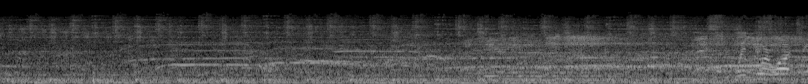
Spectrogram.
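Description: Arena crowd at a women's club world championship volleyball match at Mall of Asia Arena, Manila, cheering and shouting steadily throughout, with whoops and voices mixed into a constant roar that swells toward the end.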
